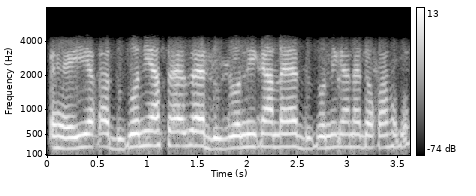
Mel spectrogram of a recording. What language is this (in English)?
Assamese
